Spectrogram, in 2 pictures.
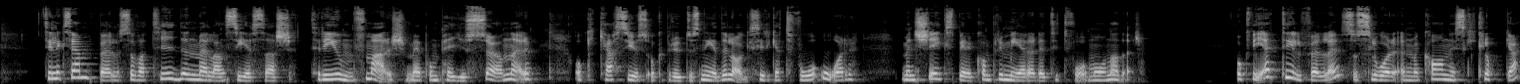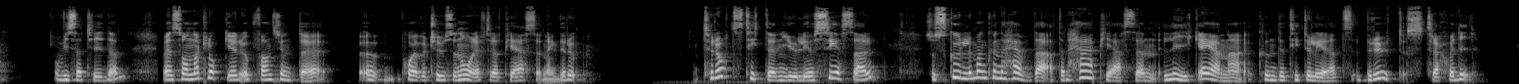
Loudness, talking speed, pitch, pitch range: -20 LUFS, 140 wpm, 215 Hz, 195-260 Hz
